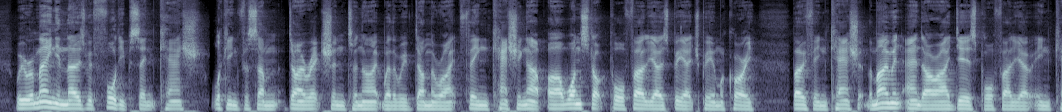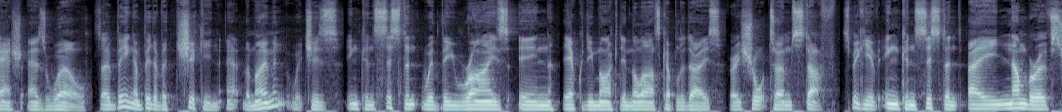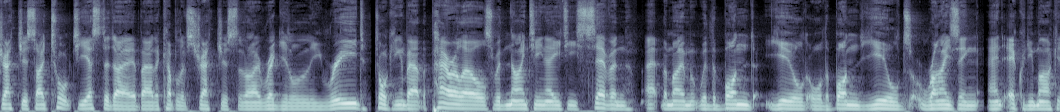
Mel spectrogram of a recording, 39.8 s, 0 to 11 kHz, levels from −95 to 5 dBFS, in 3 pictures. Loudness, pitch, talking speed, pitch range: -15 LUFS, 110 Hz, 165 wpm, 100-115 Hz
